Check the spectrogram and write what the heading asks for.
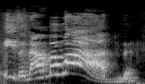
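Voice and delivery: high, loud put-on voice; hammed-up impression; mock Wiseau voice. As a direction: keep the strained movie voice going. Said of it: "they said".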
